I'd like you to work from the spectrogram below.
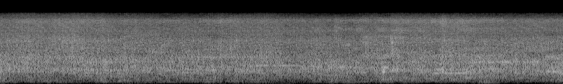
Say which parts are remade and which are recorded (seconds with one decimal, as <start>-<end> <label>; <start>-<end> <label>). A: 0.0-5.6 remade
